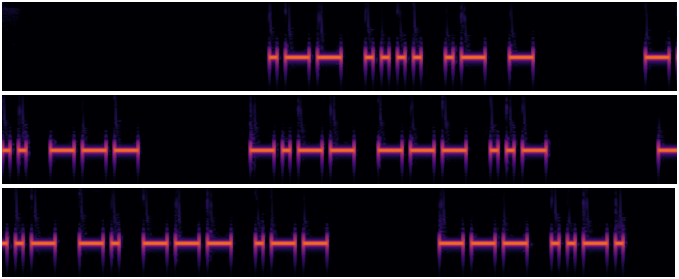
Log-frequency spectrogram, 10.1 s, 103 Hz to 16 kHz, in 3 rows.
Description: Morse code, heard as a keyed tone, about 30 wpm, 700 Hz. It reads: WHAT DO YOU KNOW OF
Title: 2x Word-Spacing - Sentences from Top 100 Words - 30wpm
